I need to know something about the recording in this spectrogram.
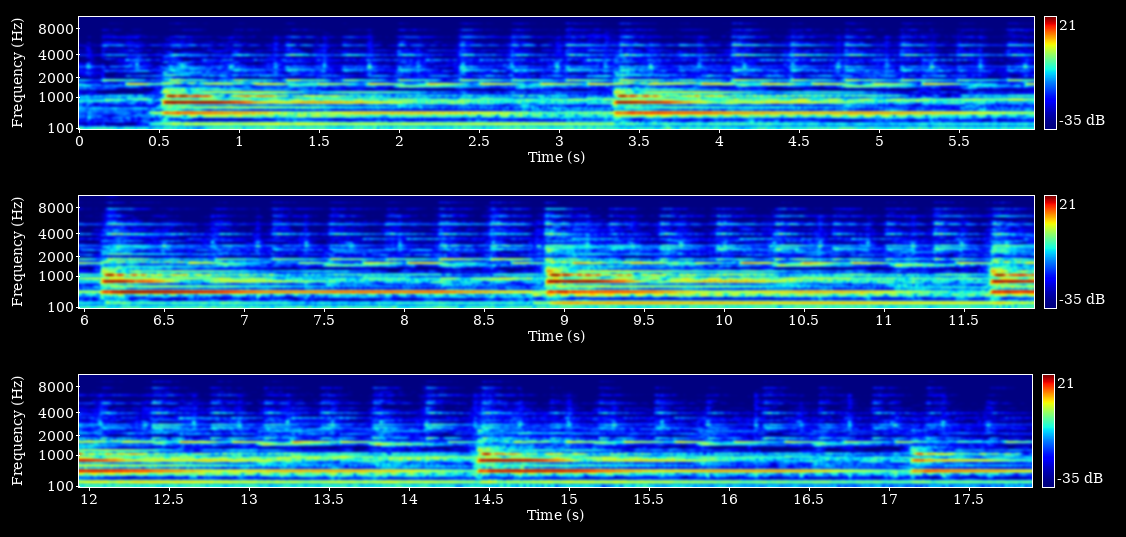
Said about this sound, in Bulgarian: Трябва да е неделя, сутрин. Сигурно е така, камбаните.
